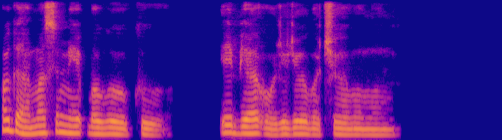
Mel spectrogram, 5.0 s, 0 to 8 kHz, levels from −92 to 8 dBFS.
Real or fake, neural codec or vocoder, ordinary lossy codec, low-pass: fake; codec, 16 kHz, 6 kbps, DAC; none; none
